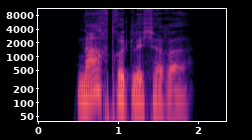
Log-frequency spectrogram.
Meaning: inflection of nachdrücklich: 1. strong/mixed nominative/accusative feminine singular comparative degree 2. strong nominative/accusative plural comparative degree
- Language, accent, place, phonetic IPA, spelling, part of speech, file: German, Germany, Berlin, [ˈnaːxdʁʏklɪçəʁə], nachdrücklichere, adjective, De-nachdrücklichere.ogg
